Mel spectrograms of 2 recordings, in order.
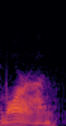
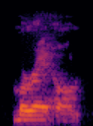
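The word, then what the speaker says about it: Morejón: God, how do you not just pronounce his name Moron? Morejon.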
